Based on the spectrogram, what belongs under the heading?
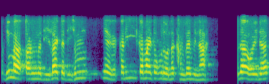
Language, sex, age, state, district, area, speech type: Manipuri, male, 45-60, Manipur, Kakching, rural, conversation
